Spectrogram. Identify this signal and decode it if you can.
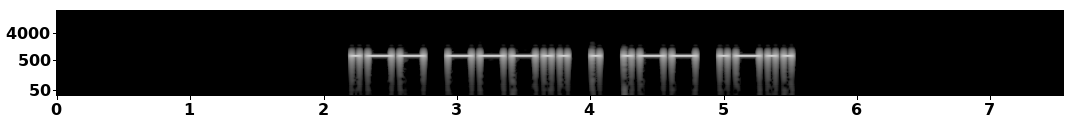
Morse code, heard as a keyed tone, about 20 wpm, 700 Hz. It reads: W8EWL
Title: USA Call Signs - 5 Characters - Repeated 3x - 20wpm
